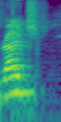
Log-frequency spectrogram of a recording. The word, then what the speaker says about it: Roche: It's Roche as in stone or rock.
